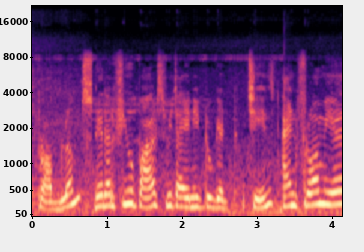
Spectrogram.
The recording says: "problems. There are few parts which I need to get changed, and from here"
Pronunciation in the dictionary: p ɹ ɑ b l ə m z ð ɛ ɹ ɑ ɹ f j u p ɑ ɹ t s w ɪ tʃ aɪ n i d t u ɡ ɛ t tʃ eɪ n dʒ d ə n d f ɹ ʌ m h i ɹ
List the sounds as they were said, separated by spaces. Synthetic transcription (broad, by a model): p ɹ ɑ b l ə m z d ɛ ɹ ɑ ɹ f j u p ɑ ɹ t s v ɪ tʃ aɪ n i d t u ɡ ɛ t tʃ eɪ n dʒ d ə n d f ɹ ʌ m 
